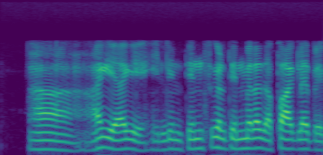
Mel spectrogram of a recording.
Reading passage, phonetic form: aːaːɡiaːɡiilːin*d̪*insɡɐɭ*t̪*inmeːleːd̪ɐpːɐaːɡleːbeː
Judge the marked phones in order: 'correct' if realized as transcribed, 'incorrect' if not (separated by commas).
incorrect, correct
